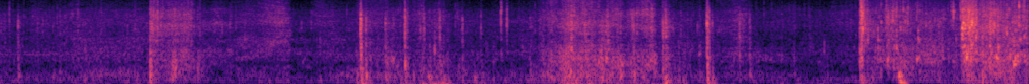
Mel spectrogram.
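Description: Irregular rustling and scattered clicks and knocks of a trap cage being handled.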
